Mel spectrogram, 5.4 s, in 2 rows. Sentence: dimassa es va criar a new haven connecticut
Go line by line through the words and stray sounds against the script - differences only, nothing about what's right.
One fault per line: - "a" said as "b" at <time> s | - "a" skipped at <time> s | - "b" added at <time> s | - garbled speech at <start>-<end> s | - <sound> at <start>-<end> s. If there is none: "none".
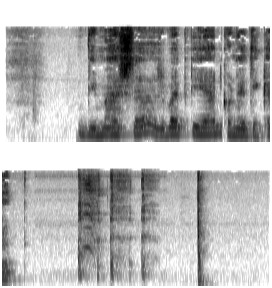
- "new haven" skipped at 2.2 s
- cough at 3.4-4.3 s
